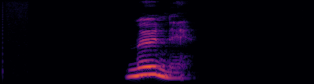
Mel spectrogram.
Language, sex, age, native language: Icelandic, female, 60-69, Icelandic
